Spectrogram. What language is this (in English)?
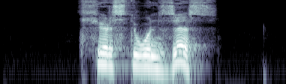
Kabyle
